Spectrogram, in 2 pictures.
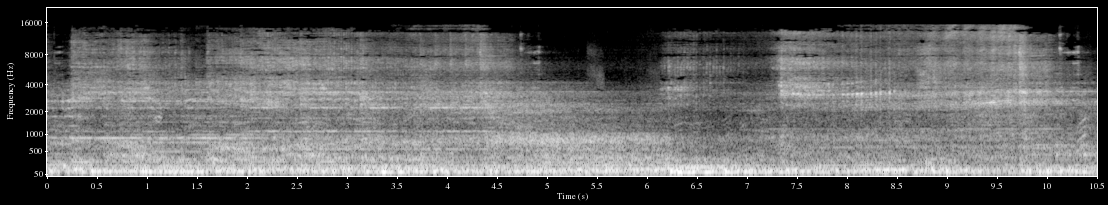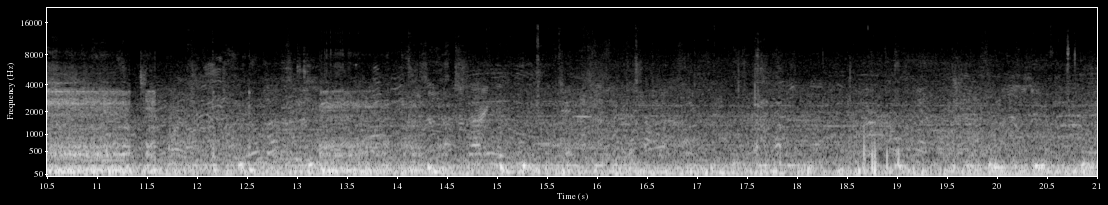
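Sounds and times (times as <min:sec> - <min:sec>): music playing: 0:00.0 - 0:15.4
crowd voices: 0:00.0 - 0:21.0.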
